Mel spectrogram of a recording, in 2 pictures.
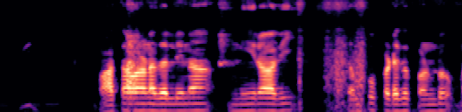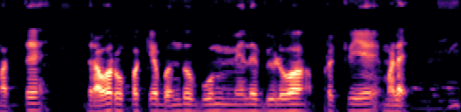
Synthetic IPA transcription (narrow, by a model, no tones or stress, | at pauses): ʋa̰ːt̪aːʋɐɾɐɳɐd̪ɐlːinɐniːɾaːʋi | t̪ɐmpupɐɽe̞d̪uko̞ɳɖumɐt̪ːe̞ | d̪ɾɐʋɐɾuːpɐkːe̞bɐnd̪ubʱuːmime̞ːle̞biɭuʋɐpɾɐkɾijemɐɭe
